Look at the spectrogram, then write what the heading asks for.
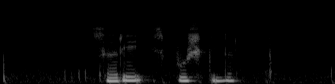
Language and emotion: Russian, neutral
